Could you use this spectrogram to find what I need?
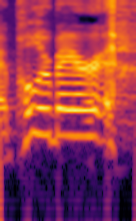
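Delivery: very high, loud put-on Southern accent. Telling listeners a tool name from a lending library; southern accent. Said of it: "I always say it with a southern accent".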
